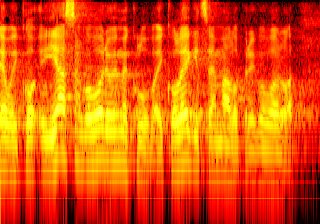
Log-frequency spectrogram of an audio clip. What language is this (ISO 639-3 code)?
hrv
